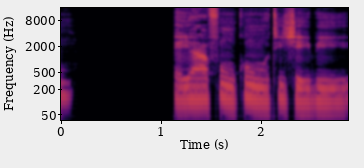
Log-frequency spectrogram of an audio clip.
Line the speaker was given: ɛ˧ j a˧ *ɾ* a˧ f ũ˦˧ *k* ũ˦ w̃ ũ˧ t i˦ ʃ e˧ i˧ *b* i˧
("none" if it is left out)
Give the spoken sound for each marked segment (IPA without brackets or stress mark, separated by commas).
ɾ, k, b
